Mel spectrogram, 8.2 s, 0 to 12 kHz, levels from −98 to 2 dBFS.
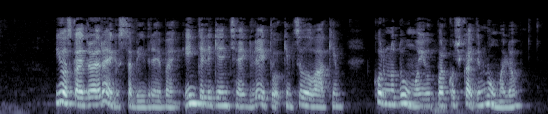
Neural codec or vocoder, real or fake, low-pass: none; real; 7.2 kHz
